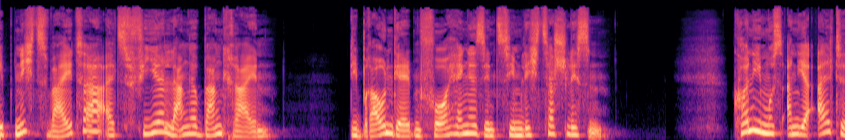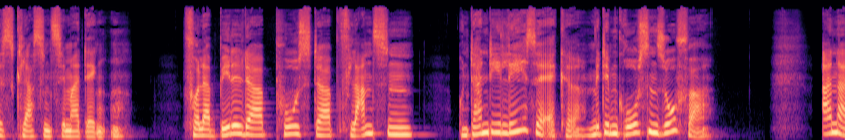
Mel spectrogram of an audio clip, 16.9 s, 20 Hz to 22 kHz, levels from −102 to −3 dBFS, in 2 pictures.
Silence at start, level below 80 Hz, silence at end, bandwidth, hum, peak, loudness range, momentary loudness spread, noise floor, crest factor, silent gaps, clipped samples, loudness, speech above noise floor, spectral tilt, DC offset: 0 s; -64 dBFS; 0 s; 17.5 kHz; none; 0 dBFS; 2 LU; 9 LU; -80 dBFS; 16 dB; 16.57-16.67 s; under 0.1%; -17 LUFS; 64 dB; -4 dB/octave; under 0.1%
